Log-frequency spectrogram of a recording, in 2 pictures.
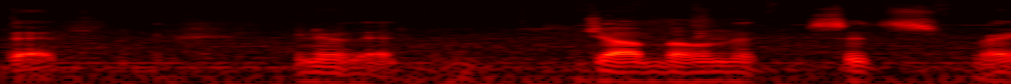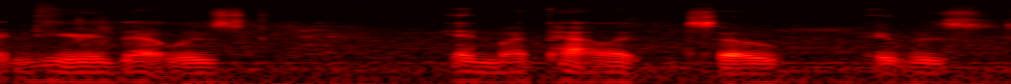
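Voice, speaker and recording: Man, 40s, deep voice. Reads questions and answers them matter-of-factly. Casual self-interview, noisy recording. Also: little pitch movement, slow pace, vocal fry, pauses often. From Texas, USA. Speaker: vlogger answering a question tag.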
